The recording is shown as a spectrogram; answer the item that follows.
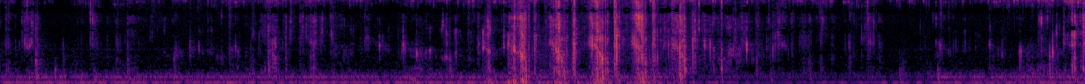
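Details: Chewing by Cookie the Pomeranian, recorded ASMR-style in December indoors: soft scattered crunches build to a dense cluster of loud crackling bites midway, then ease back to faint nibbling.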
